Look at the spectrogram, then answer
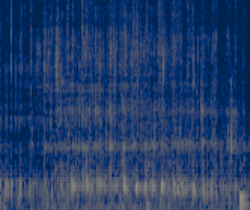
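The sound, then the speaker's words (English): Beer pours steadily into a glass, a continuous gurgling splash with bubbly fizzing that rises in pitch as it fills, with no voices over it. “So, I'm going to pour this thing.”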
